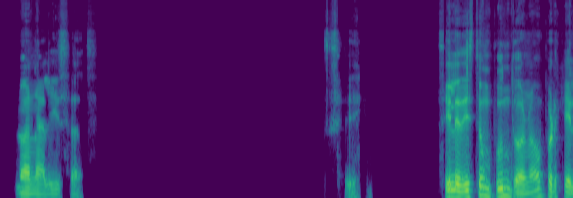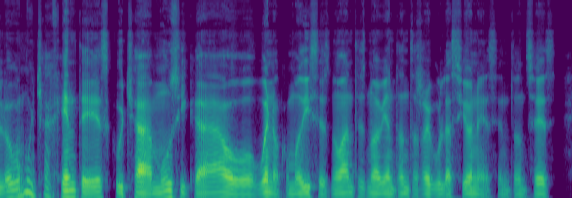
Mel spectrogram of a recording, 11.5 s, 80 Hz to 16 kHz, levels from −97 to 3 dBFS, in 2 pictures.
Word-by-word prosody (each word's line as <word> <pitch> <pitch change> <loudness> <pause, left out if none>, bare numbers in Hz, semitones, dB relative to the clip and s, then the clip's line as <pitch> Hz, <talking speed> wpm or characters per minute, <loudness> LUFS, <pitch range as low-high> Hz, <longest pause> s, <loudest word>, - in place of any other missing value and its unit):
Lo 95 - +1
analizas. 90 -1 -4 2.3
Sí. - - -15 0.8
Sí, - - +3
le 115 -2 +9
diste 120 +6 +4
a 155 - +3
un 135 - 0
punto, 130 -8 +3
¿no?, 105 +7 -1
porque 105 -5 0
luego 115 +6 -1
mucha 150 -8 -3
gente 115 -5 +2
escucha 100 -2 +2
música 100 -1 -2
o, 85 -2 +2
bueno, 95 +1 0
como 90 0 -6
dices, 100 0 -3
¿no?, 95 +2 0
antes 100 -1 -6
no 95 - -2
habían 95 0 -1
tantas 90 0 -9
regulaciones, 90 0 -4
entonces, 85 +1 -7
95 Hz, 140 wpm, -26 LUFS, 90-110 Hz, 2.3 s, le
